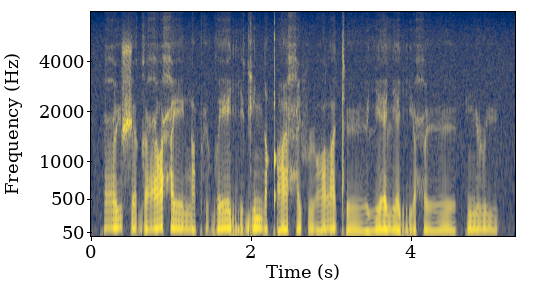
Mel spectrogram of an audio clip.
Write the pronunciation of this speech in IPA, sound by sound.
ʕy ʃœɡɵʕɔ ħeːŋɑpʰʉɡʷeː rʲœɡi nʲɛqʼæ ħifɹɔ lˠetʼøː lʲɛ lʲærʲøħøː | nʲʉɭy

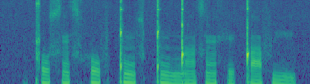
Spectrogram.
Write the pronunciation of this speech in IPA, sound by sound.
ǁosɛ̃shof ǃũs ǃũ ŋ͡ǃãsɛ̃ heǃafi

